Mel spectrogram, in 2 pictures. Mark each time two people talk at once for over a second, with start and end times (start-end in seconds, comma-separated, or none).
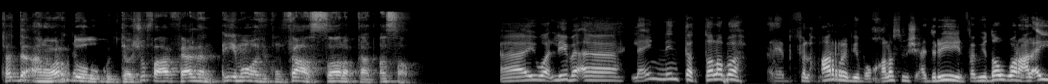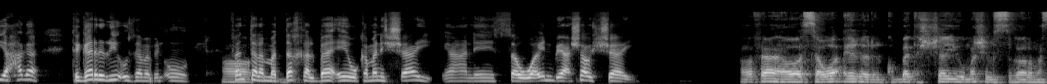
none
